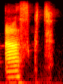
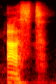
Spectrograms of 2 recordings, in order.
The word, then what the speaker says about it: asked: so this word here we don't want to pronounce the k it's not asked okay it's asked asked so I asked Joseph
